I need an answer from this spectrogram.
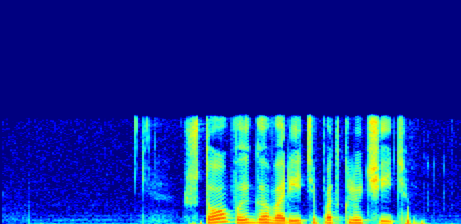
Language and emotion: Russian, neutral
